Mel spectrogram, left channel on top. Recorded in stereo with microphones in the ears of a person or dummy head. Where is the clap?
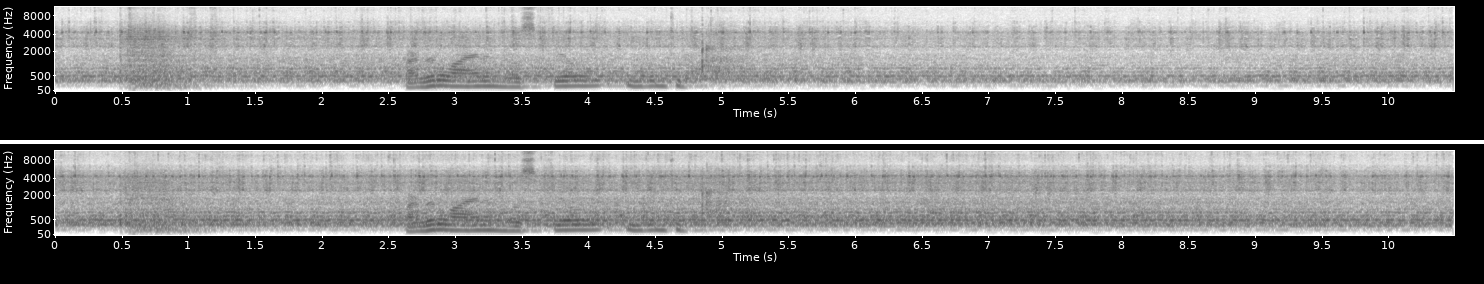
30° left (ahead or behind), 9 m.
